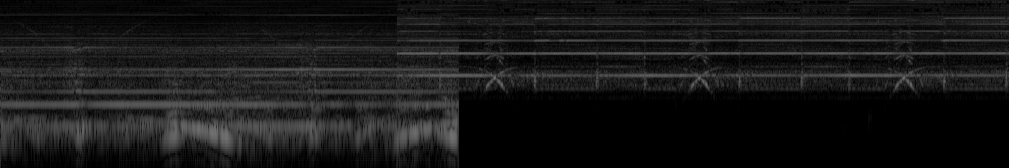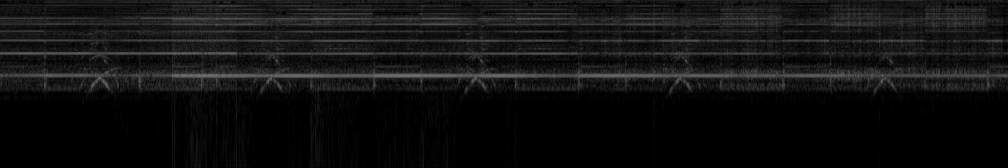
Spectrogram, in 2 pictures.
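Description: CNC milling machine spindle running with an end mill cutting profiles out of a metal sheet: a steady high-pitched whine made of several tones. Over it a pattern of rising and falling sweeps repeats about every second and a half.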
